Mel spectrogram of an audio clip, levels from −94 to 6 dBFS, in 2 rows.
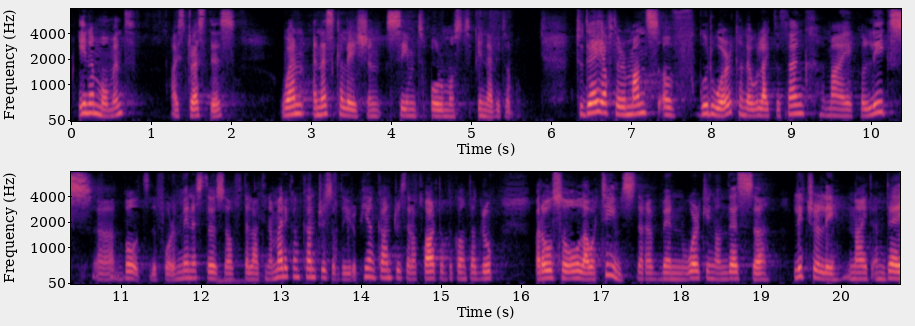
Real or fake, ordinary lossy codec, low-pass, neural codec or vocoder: real; none; none; none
